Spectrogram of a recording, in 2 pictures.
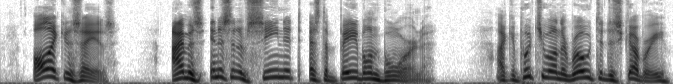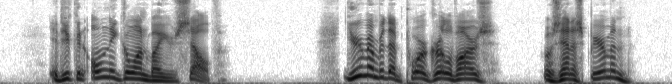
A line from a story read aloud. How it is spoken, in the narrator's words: he exclaimed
